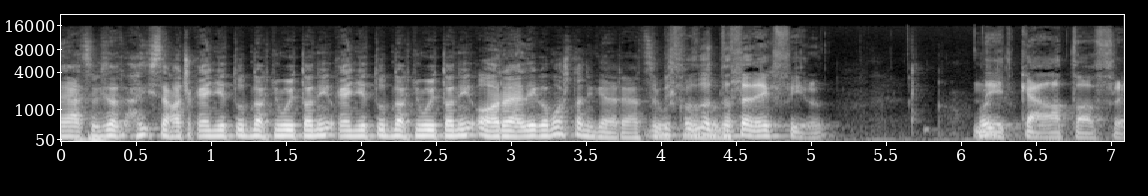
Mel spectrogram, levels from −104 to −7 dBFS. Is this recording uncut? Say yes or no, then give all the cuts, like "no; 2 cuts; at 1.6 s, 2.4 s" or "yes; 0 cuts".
no; 1 cut; at 1.8 s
